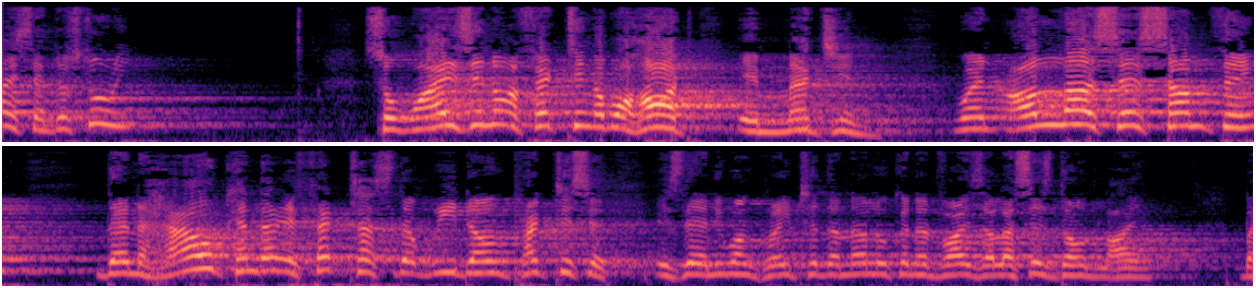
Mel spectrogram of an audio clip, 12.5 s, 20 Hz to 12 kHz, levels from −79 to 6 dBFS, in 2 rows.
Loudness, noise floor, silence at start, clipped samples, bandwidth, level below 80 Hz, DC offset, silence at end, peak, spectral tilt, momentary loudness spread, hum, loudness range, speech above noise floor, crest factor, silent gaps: -16 LUFS; -49 dBFS; 0 s; under 0.1%; 11 kHz; -54 dBFS; under 0.1%; 0 s; 0 dBFS; -3.5 dB/octave; 15 LU; none; 7 LU; 33 dB; 16 dB; none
